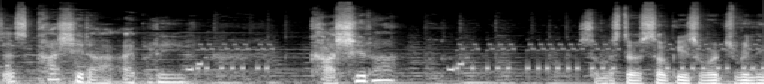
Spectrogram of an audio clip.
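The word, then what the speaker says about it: 頭: It's written as head in Japanese, but it's pronounced as Kashida, I believe. Kashira.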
